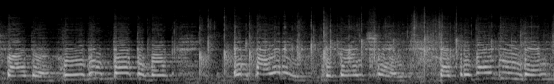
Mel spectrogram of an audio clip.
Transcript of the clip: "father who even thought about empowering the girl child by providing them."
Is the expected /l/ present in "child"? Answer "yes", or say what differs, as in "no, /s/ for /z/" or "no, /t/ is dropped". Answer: no, /n/ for /l/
